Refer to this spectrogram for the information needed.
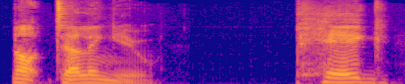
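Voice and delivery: put-on high child's voice, smug refusal; bratty kid's taunt; taunting little brother. A narrator's reading. Narrator voices boy taunting his sister.

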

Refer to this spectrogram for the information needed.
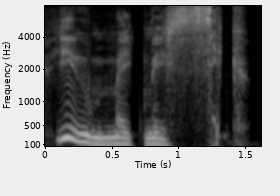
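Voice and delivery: slow, disgusted verdict. A narrator's reading. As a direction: finish him off slowly, with contempt. End of Lily's angry tirade.

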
